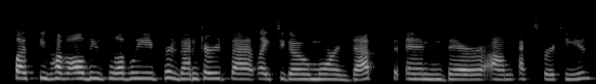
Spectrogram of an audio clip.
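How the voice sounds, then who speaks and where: Here a woman speaks loudly at a high pitch and moderate pace. Her intonation is monotone, flat. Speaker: city sustainability staff presenter. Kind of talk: presentation.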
